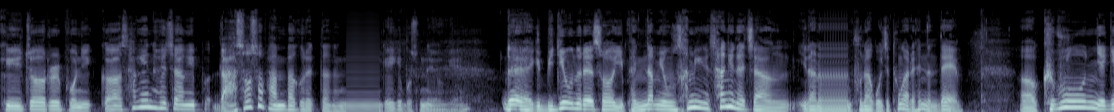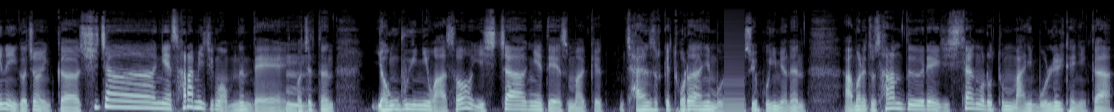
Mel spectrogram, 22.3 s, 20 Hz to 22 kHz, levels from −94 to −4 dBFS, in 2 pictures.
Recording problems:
audio freezing; at 3.5 s, at 8 s and at 18 s

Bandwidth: 15 kHz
